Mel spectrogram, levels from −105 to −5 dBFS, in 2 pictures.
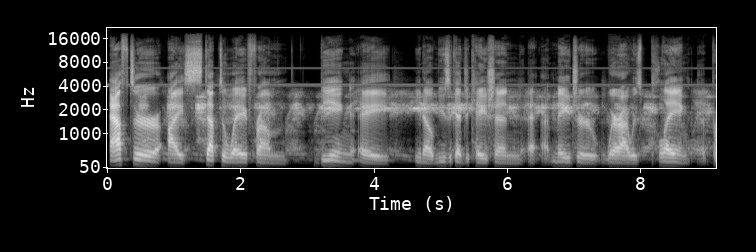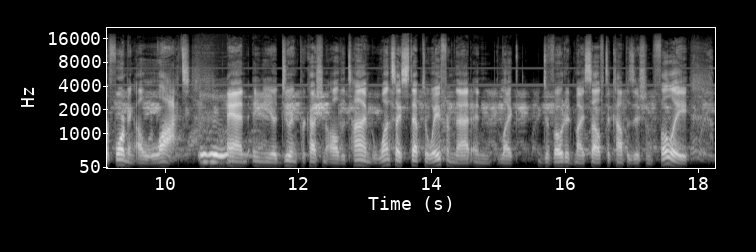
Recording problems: echo of what is said; strong; throughout; 430 ms later, 10 dB below the speech
thin; very; fading below 350 Hz
high-pitched whine; faint; throughout; 4 kHz, 30 dB below the speech

